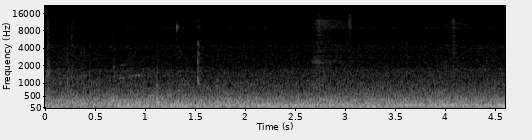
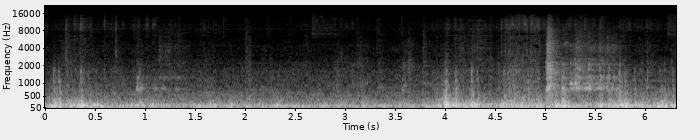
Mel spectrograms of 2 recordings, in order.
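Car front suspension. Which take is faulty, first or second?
second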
